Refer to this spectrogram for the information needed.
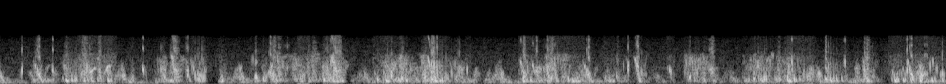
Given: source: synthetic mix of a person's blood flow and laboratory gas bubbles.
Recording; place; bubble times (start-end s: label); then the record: Doppler ultrasound of blood flow; precordium
0.18-0.58 s: bubbles
0.60-1.17 s: bubbles
1.28-1.48 s: bubbles
1.56-2.10 s: bubbles
2.18-2.28 s: bubbles
2.49-3.49 s: bubbles
3.71-4.71 s: bubbles
5.17-5.98 s: bubbles
6.03-6.48 s: bubbles
6.66-6.75 s: bubbles
6.81-7.19 s: bubbles
7.42-8.16 s: bubbles
8.22-8.51 s: bubbles
8.59-8.81 s: bubbles
8.88-9.47 s: bubbles
From the record:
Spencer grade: 4 (maximum detectable bubble signal sounding continuously throughout systole and diastole of every cardiac period, and overriding the amplitude of the normal cardiac signals); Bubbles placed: only in the low amplitude regions of the cardiac cycle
